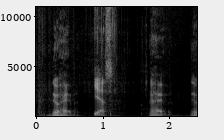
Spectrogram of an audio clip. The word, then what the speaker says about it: New Haven: get it so it's new haven yes they have it it was new haven new haven connecticut new haven so the accented gran is on the second word he's on the second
